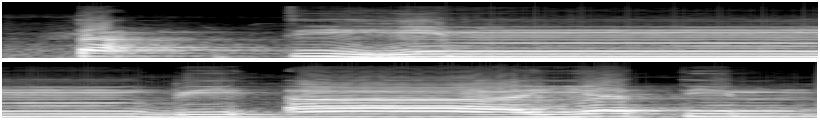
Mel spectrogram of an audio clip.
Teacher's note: اور یہاں پر دیکھیے میم ساکن ہے اور میم ساکن کے بعد با ہے، تو یہاں پر اخفاء شفوی کا قاعدہ لگے گا، یعنی کہ یہاں پر غنہ کریں گے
